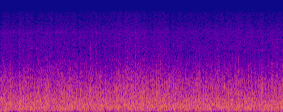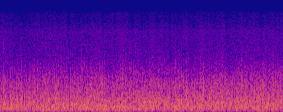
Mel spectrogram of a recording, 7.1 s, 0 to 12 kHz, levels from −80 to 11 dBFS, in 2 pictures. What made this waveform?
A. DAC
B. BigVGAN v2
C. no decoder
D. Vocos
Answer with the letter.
C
